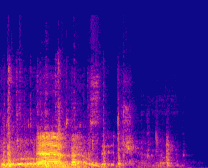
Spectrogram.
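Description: A sewing machine back stitches a hoodie seam with a dense, fast mechanical whir up close that slows and fades out over about two seconds.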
